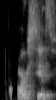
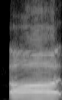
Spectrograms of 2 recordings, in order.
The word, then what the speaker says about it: Arceus: I thought it was like pronounce it- Arceus. There's technically 2 pronunciations. There's Arceus, which is the original, and then there's the European version, Arceus, Oh. which exists because Arceus starts with Ars.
